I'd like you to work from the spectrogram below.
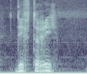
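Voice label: "difterie", Dutch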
